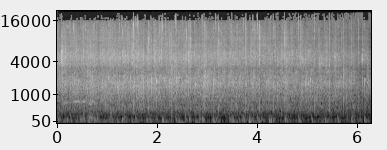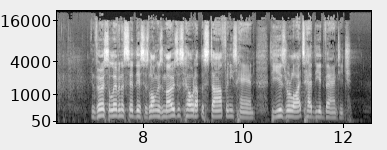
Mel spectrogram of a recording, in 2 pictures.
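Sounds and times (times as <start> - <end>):
audience applause: 0.0 - 6.8
speech: 7.0 - 12.2.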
